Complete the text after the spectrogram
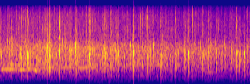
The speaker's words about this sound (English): Let's welcome her with a clap offering.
